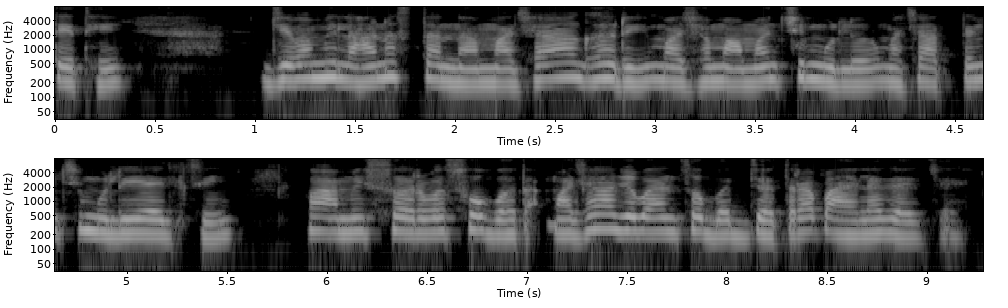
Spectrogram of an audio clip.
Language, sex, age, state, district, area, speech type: Marathi, female, 18-30, Maharashtra, Bhandara, rural, spontaneous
